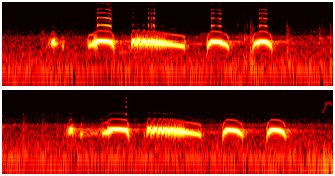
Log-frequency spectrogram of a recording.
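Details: Spotted dove in full wild-type song, two-kuk style, repeated twice: a quick lead note, a strong short coo, a drawn-out falling coo, then two clipped arched coos, loud and close.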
